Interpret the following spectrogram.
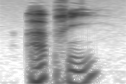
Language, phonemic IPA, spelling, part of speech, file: French, /a.pʁi/, appris, verb / adjective, Fr-appris.ogg
- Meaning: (verb) 1. past participle of apprendre 2. masculine plural of appri; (adjective) learnt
